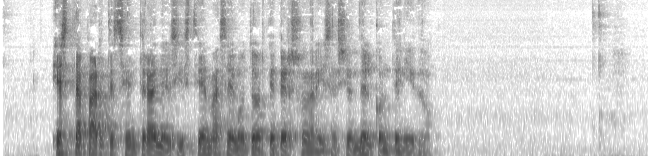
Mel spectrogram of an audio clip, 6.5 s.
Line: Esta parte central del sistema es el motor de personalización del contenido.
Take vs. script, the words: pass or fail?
pass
